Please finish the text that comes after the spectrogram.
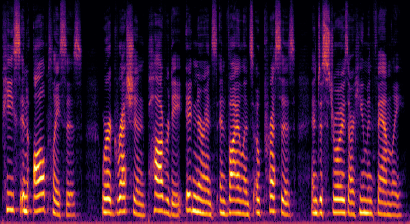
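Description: A woman speaks a prayer for peace, slowly and solemnly. Her voice is smooth and clear, and her phrases fall in a measured, repeating rhythm. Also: medium pitch. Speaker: prayer leader. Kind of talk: slow spoken prayer.

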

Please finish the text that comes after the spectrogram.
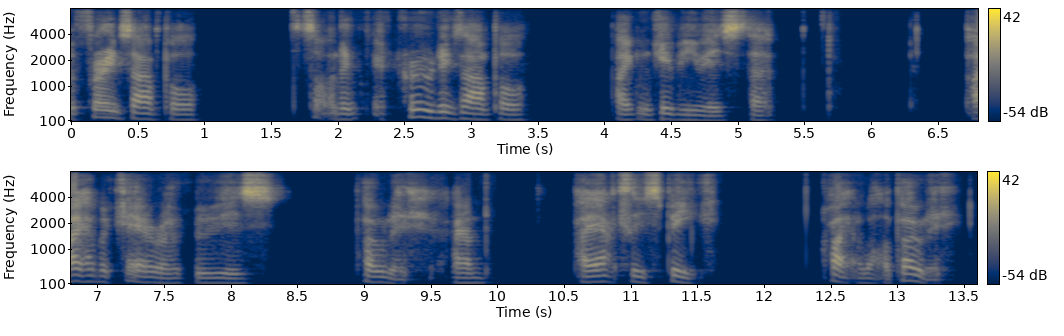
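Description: Man, podcast guest, slow, gravelly, measured, short phrases. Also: mid-range voice, a bit bright, rough recording. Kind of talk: conversational interview.

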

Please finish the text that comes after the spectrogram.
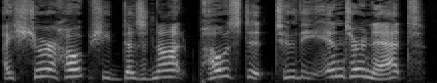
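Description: A woman's voice: fairly high pitch, animated, normal speed, no room sound, clean studio sound. A woman acting as a naive, perky teenage girl singer in a parody radio play.

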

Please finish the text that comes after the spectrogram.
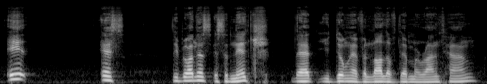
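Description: Man, restaurant owner, from Malaysia and raised in Hong Kong; plain and halting, dry close mic. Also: medium pitch, animated, a little mellow, no echo. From born in Malaysia, raised in Hong Kong. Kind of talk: casual interview answers.

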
